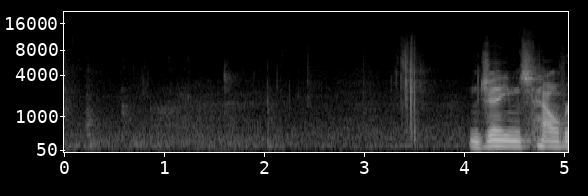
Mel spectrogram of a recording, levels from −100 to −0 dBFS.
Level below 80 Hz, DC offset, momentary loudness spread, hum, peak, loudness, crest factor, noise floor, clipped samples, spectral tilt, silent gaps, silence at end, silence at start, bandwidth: -86 dBFS; under 0.1%; 22 LU; none; -20 dBFS; -38 LUFS; 24 dB; -73 dBFS; under 0.1%; -6.5 dB/octave; none; 0 s; 3.4 s; 9.8 kHz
